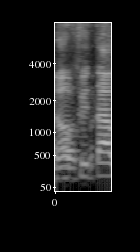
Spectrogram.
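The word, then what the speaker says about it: L'Hôpital: हॉस्पिटल भी कहते हैं, एस नहीं है, लोफिता बोलते हैं। एल को अलग मत करो, वैसे लिखो, एल हॉस्पिटल लिखो जैसे लिखते हो, और इसे एल को अलग मत करो, लोफिता। अंतिम एल को साइलेंट कर दो। हॉस्पिटल का जो अंतिम एल है ना, हाँ, और एल को साथ में बोलो, साथ में अलग क्यों करते हो जी? तो लोफिता, ये पता रहना चाहिए, क्योंकि कहीं कहीं को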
